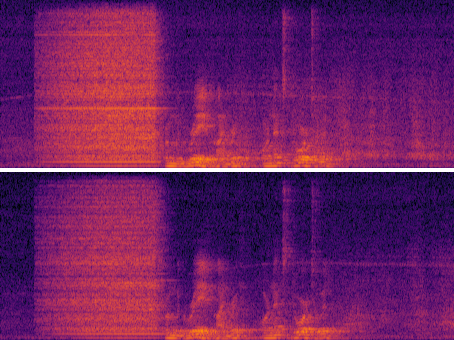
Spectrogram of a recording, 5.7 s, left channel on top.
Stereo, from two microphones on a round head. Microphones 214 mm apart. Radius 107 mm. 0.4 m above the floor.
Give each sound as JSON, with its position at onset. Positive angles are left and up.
{"t": 0.4, "sound": "a hair dryer", "side_deg": 35, "distance_m": 1.2}
{"t": 2.0, "sound": "a man speaking", "side_deg": 30, "distance_m": 1.9}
